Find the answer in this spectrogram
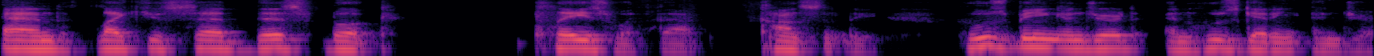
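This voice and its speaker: A man with an Armenian accent talks at a moderate pace in a medium pitch, somewhat breathy, with ordinary pitch variation. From Lebanon, Beirut. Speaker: poet. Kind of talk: book club interview.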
